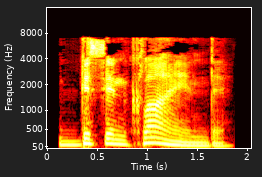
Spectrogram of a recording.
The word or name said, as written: disinclined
